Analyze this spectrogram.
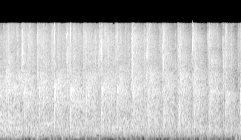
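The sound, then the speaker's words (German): A crowd applauds steadily to welcome a guest, a dense wash of many hands clapping at a fairly even loudness for the whole stretch, with no voices standing out. “Und jetzt heißen wir dich mit einem kräftigen Applaus willkommen.”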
